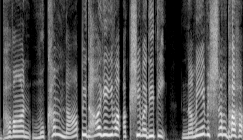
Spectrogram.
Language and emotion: Sanskrit, disgusted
